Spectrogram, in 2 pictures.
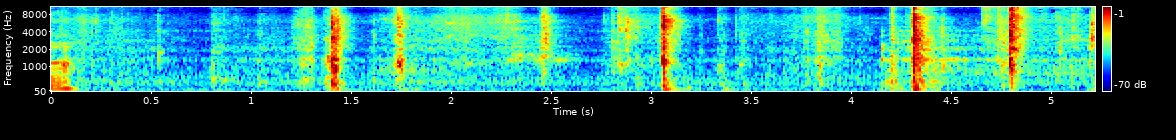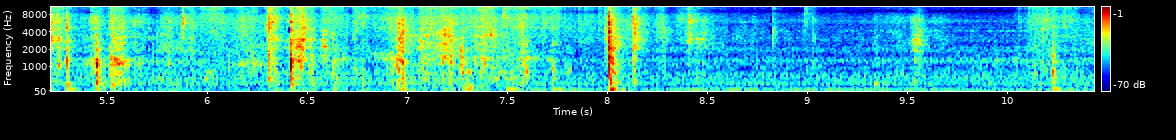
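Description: Cardboard parcel being cut open with a snap-off utility knife and its flaps pulled apart: a handful of sharp clicks and cracks of the blade through packing tape and cardboard, with rustling of the cardboard and bubble-wrapped packages being handled.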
